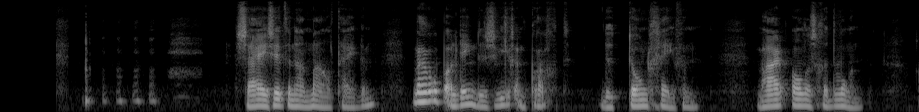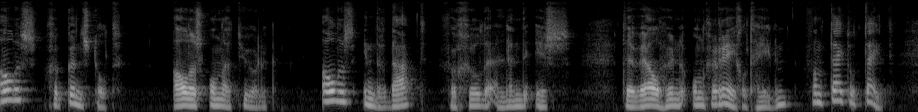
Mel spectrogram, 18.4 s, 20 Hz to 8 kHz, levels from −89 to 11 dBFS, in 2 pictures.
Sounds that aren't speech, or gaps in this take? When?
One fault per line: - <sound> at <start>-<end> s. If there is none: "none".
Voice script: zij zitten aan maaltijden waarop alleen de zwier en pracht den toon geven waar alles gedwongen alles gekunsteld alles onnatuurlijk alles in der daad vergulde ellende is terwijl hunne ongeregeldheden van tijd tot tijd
- laugh at 0.8-2.0 s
